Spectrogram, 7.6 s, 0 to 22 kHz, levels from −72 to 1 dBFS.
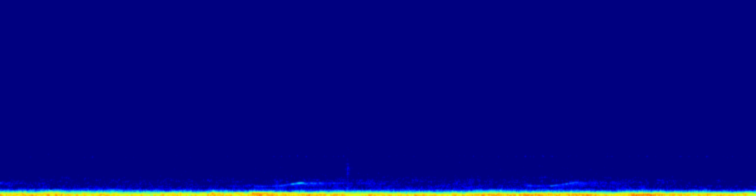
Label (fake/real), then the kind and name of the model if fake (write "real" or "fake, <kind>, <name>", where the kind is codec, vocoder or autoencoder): real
